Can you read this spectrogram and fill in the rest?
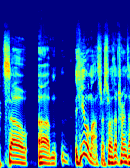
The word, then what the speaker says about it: Gila: As it turns out, there was a Canadian researcher that realized that the Gila monster, G-I-L-A, I think it's still pronounced Gila. – Yeah. – Or Gila monster, wherever you're from. – It's Gila.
